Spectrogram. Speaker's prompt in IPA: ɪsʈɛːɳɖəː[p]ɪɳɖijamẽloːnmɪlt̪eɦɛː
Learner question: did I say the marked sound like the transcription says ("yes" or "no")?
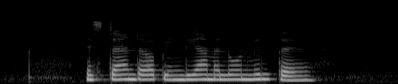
yes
